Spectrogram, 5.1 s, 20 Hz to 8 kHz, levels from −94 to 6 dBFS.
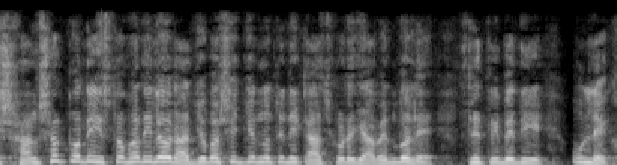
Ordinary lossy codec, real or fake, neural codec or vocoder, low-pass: AAC, 48 kbps; fake; codec, 16 kHz, 16 kbps, FreqCodec, smaller model; 7.2 kHz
